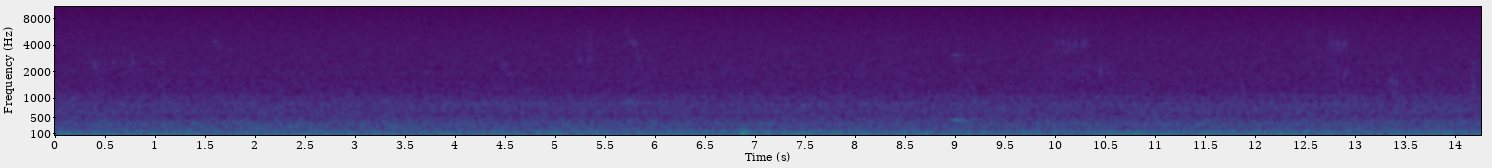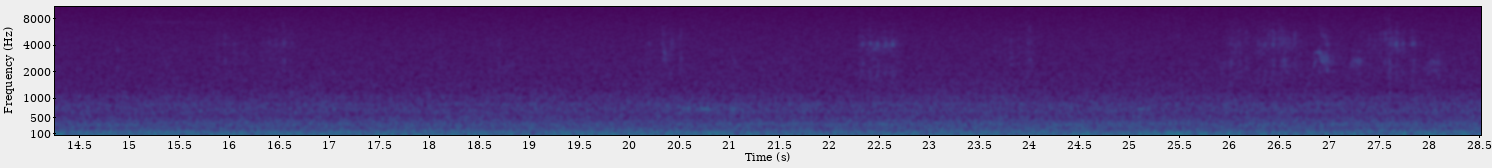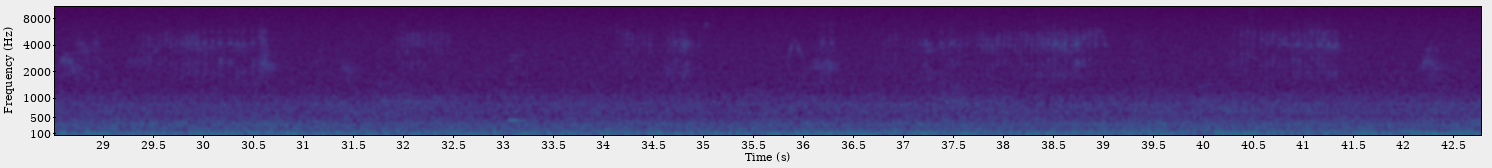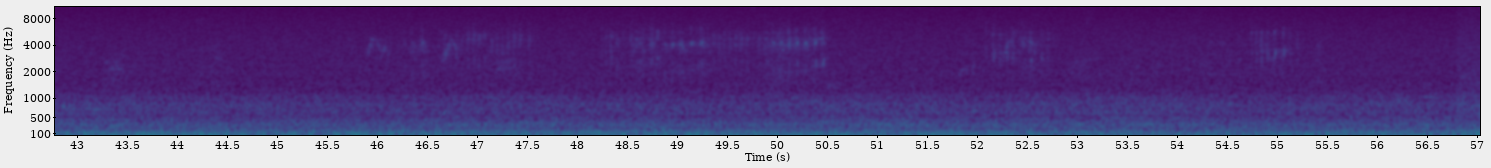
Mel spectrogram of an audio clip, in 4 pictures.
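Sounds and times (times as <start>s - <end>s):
low wind rumble: 0.0s - 57.0s
trilled bird calls: 22.3s - 22.8s, 48.3s - 50.6s.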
